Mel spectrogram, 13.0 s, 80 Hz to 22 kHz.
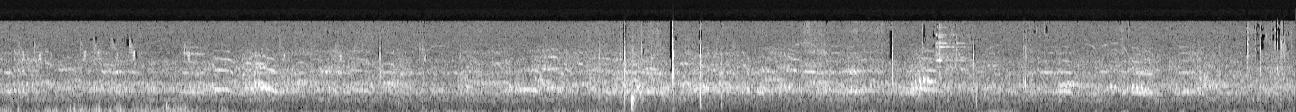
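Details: Two formations of common cranes (Grus grus) fly over Wermelskirchen on 17 November, giving a distant steady chorus of overlapping rolling, trumpeting flight calls over a soft low rumble of wind.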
